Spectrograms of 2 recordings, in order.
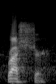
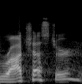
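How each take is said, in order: First: The word is shortened, with part of it dropped. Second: The word is said in full, every syllable. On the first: This is how people from there say it. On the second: This is how outsiders say it.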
